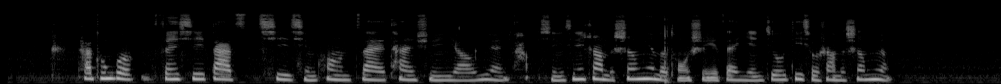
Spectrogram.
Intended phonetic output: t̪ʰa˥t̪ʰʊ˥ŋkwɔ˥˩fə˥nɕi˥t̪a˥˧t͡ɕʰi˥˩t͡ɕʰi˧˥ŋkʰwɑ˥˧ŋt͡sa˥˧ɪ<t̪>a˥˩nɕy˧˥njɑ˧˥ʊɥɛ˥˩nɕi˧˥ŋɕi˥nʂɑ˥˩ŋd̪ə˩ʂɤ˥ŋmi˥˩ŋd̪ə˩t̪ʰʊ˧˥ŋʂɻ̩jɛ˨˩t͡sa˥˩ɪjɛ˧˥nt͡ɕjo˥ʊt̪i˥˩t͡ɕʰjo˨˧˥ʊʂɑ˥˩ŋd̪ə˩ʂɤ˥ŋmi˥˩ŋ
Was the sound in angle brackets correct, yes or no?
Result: no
